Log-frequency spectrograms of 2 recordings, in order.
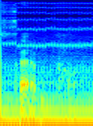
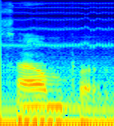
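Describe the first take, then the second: Both takes have the same delivery.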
